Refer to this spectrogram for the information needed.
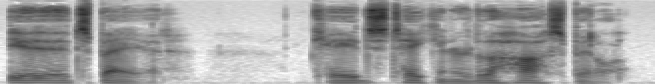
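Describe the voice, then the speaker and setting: Actor as a grave, deep-voiced man in charge. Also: expressive, a little slow, a bit bright, no echo, clean studio sound, full character voice. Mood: grave, urgent. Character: grave man in charge, reporting bad news. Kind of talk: audio drama acting.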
